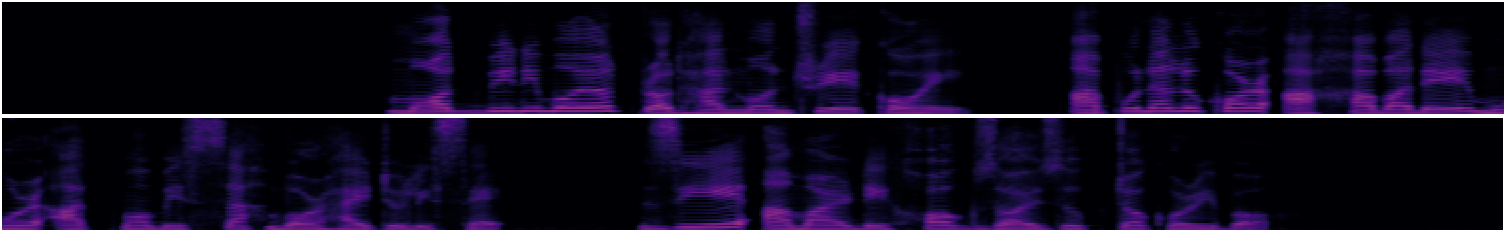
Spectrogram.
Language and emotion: Assamese, neutral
